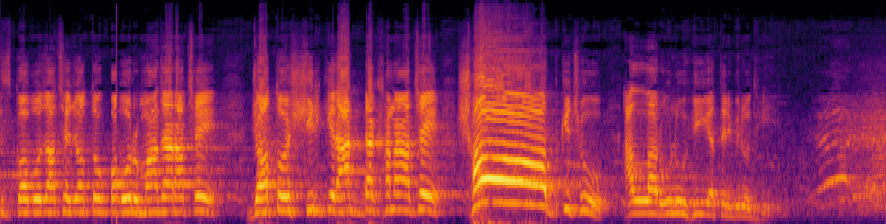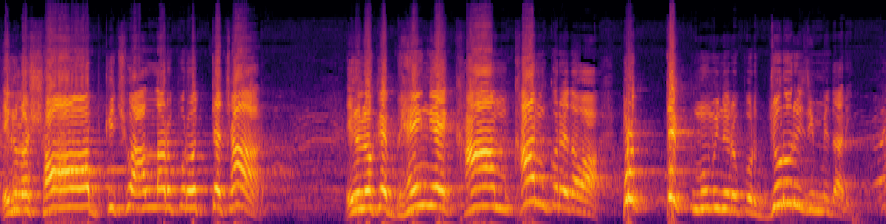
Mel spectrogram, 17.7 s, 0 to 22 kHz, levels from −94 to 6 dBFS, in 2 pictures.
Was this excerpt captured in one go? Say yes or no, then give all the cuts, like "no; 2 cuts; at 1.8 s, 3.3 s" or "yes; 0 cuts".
no; 1 cut; at 1.2 s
